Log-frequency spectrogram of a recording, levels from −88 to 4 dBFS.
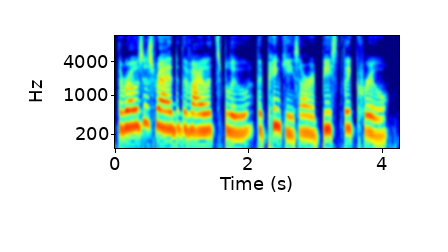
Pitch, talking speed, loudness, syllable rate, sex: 235 Hz, 185 wpm, -17 LUFS, 4.3 syllables/s, female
